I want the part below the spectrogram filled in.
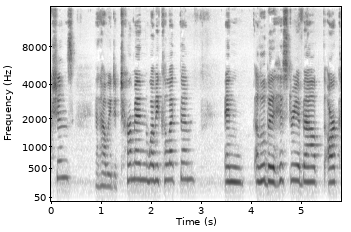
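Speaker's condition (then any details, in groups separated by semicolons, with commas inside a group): No condition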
